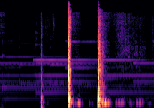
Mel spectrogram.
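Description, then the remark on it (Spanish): Three firm knocks on a blacksmith's door at night, spaced evenly, each a sharp thud with a short ring-off, followed by faint rustling and quiet. “Una noche, el herrero escuchó golpes en su puerta.”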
